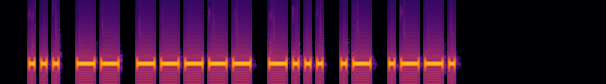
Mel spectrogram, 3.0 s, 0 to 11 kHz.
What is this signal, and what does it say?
Morse code, heard as a keyed tone, about 37 wpm, 700 Hz. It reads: SM0BAP
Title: DXCC-100 Call Signs - 6 Characters - 40wpm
